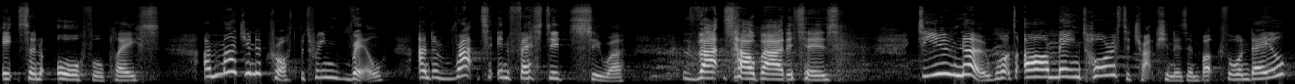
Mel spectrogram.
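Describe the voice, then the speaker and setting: In a big echoing theatre, a chirpy young prince played by a woman addresses the crowd in a high voice. The delivery is grand and unhurried, with dramatic pauses, full of naive, lovestruck self-importance in true live pantomime style. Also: big pitch swings, sharp tone, heavily acted. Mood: comically dismissive. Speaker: stage actor. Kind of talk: live pantomime monologue to the audience. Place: large indoor theatre stage. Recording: reverberant theatre hall, live stage recording.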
